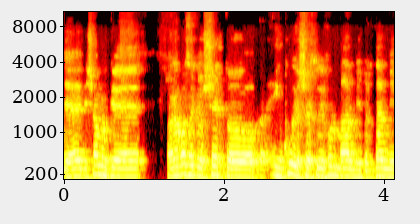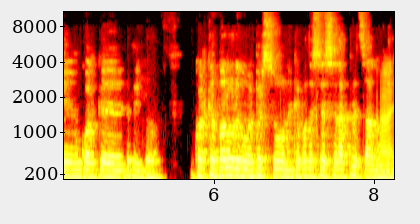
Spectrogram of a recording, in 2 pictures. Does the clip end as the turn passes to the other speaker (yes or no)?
yes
